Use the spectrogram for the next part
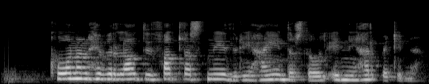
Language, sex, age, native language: Icelandic, female, 30-39, Icelandic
